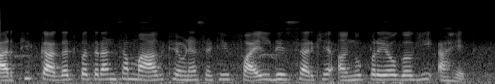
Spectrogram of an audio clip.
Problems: constant background noise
